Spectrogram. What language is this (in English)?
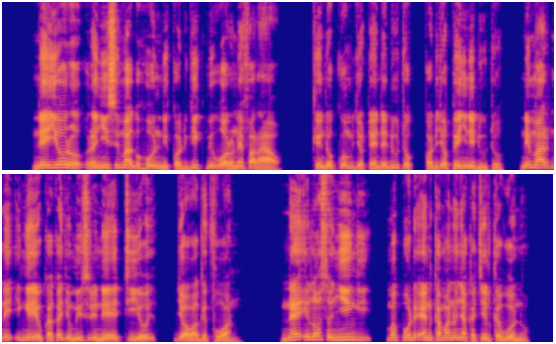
Luo (Kenya and Tanzania)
